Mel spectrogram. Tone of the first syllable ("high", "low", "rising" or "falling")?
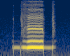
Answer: high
